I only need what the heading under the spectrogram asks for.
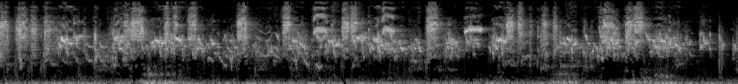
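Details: Several pet budgerigars keep up busy, overlapping chatter: rasping squawks, quick bright chirps and a short whistled upward slur mixed into the steady high-pitched babble.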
